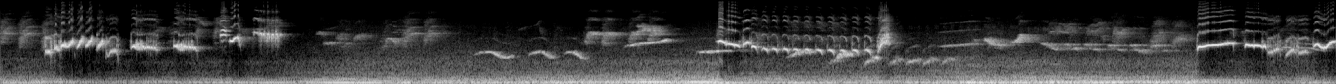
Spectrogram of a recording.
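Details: Orange-headed thrush master song for home training: a varied sequence of whistled slurs, buzzy trills and sudden loud harsh bursts, separated by short gaps, over a persistent low hum.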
